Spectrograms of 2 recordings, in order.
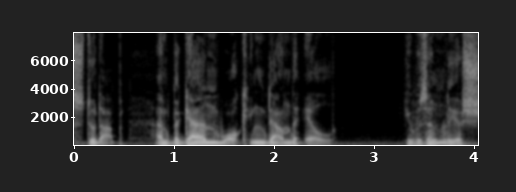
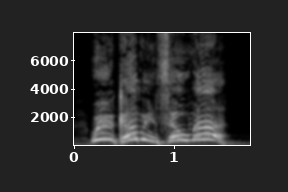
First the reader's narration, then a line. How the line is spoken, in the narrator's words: they shouted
